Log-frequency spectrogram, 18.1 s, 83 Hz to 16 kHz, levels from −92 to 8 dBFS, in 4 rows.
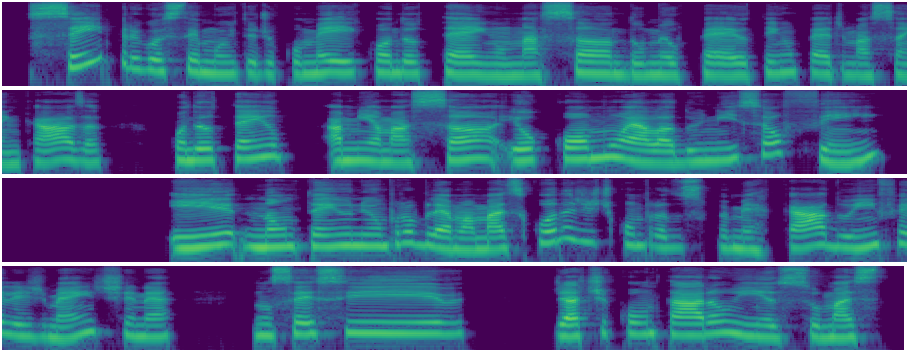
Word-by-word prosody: sempre 290 - +3
gostei 215 -2 0
muito 190 0 -5
de 180 - -9
comer 190 +2 -1
e - - -7
quando 195 -1 -4
eu 190 - -4
tenho 180 -3 -1
maçã 185 +3 +1
do 175 -1 -6
meu 175 -1 -4
pé 170 0 -2
eu 170 - -4
tenho 190 +3 -7
um - - -9
pé 195 -3 -3
de 180 - -15
maçã 170 +1 -3
em 165 0 -7
casa. 180 0 +2 0.3
Quando 205 -1 -1
eu 205 0 +3
tenho 225 +4 0 0.2
a 195 - +4
minha 200 -2 -1
maçã, 205 +5 +2
eu 200 0 +1
como 220 +3 +1
ela 180 -2 +5
do 185 +1 -6
início 220 +8 -2
ao 305 - 0
fim 200 - -5 1.0
e 220 +6 +3
não 220 +1 +1
tenho 230 0 0
nenhum 235 -1 -1
problema, 220 -9 +1
mas 195 +1 +3
quando 290 +4 -1
a - - -2
gente 300 -4 -8
compra 240 -4 -6
no 210 - -11
supermercado, 205 +3 +1
infelizmente, 220 0 -3
né, 195 0 -2 0.4
não 215 0 -3
sei 230 +2 +3
se 240 -1 0 0.5
já 200 0 +9
te 240 +4 -3
contaram 235 0 +3
isso, 195 -2 -2
mas 190 0 +3
205 Hz, 185 wpm, -24 LUFS, 190-235 Hz, 1.0 s, já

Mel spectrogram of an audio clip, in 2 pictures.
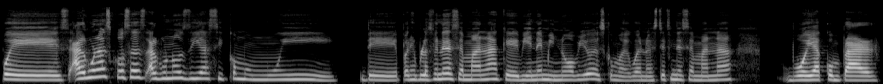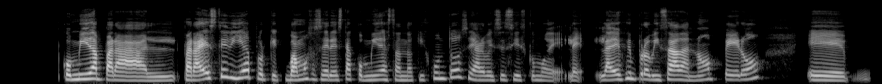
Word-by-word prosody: Pues, 210 -3 +2
algunas 335 +7 +4
cosas, 320 -2 -1
algunos 275 +2 0
días, 270 0 -3
sí 265 -2 -9
como 250 -3 -4
muy 220 -3 -4 0.2
de, 200 -2 -4
por 215 - -5
ejemplo, 220 0 -1
los 215 - -6
fines 250 +1 +3
de 250 - -2
semana 225 +1 0
que 215 -4 -1
viene 205 +2 -2
mi 220 -2 -1
novio, 205 +4 -2
es 235 -1 -5
como 205 -4 -9
de: 180 - -8
"Bueno, 190 0 -7
este 200 +4 -7
fin 225 - -5
de 220 - -4
semana 210 +3 -4 0.4
voy 200 +2 +2
a 210 -1 +3
comprar 195 -2 +3 0.7
comida 240 +2 +6
para 190 -4 +6
el 180 +2 -4
para 205 -1 +8
este 305 +6 +1
día 315 +3 +3
porque 225 -7 -5
vamos 215 +4 +2
a 230 - -10
hacer 220 -1 -3
esta 205 +3 -3
comida 215 0 -4
estando 200 -3 -6
aquí 205 +2 -13
juntos", 280 +7 -4
y, 235 - -4
al 200 -1 0
veces, 200 +1 -8
si 215 - -6
es 200 - -13
como 200 -2 -9
de - - -9
le 195 - -6
la 205 0 0
dejo 225 +6 +1
improvisada, 220 -4 +3
¿no? 225 +6 -6
Pero, 230 +8 -1 0.4
eh, 195 -3 +1
mm, - - -22
215 Hz, 205 wpm, -21 LUFS, 200-240 Hz, 0.7 s, para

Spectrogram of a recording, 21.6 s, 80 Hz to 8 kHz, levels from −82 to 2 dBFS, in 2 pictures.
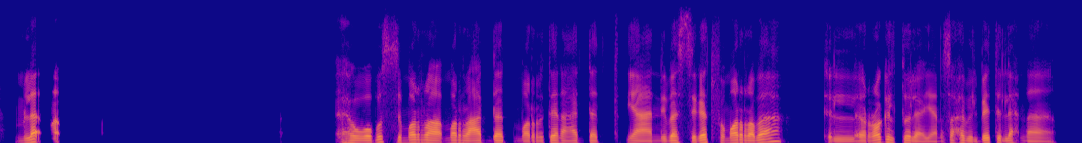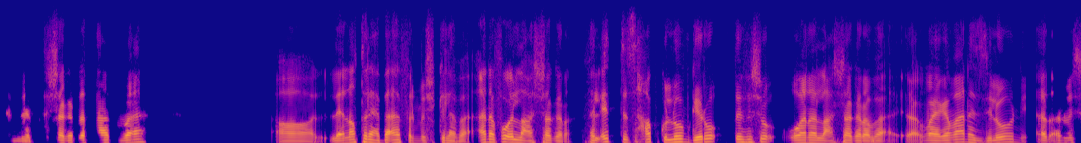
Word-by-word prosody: م - - -14
لأ، - - +5 0.2
م - - +1 2.8
هو 120 0 0
بُصي، 150 -1 -4
مرة 135 -3 +3
مرة 125 -1 0
عدت، 115 0 +1
مرتين 110 +3 -2
عدت، 110 0 -4 0.3
يعني 110 -1 -1
بس 115 0 -1
جات 135 +4 +3
في - - -8
مرة 125 0 +3
بقى 155 +9 +1 0.5
ال 100 -1 -6
الراجل 125 +7 +1
طلع، 115 -6 -2
يعني 90 +1 -6
صاحب 120 +5 -4
البيت 120 +5 -1
اللي 120 0 -2
إحنا 100 -5 -7 0.4
اللي 105 0 -2 0.2
شجرة 125 -2 +1
دي 125 - +5
بتاعته 135 0 +2
بقى 150 +4 +3 1.3
آه، 100 -3 0
لقيناه 115 +5 +4
طلع 150 -4 +3
بقى، 135 +3 +4
فالمشكلة 115 -1 -3
بقى 100 -1 -3
أنا 150 +1 +5
فوق 140 - +5
اللي 140 -3 +4
على 110 - +2
الشجرة، 110 -2 -1
فلقيت 150 +6 0
صحابي 150 +2 -1
كلهم 155 +3 +3
جروا، 145 +5 +5 0.2
طفشوا، 150 +1 0
وأنا 130 0 +3
اللي 125 -4 +2
على 110 - -1
الشجرة 115 -4 +2
بقى. 110 0 -3
ي - - 0
ما 125 0 +4
يا 115 - +4
جماعة 145 +5 +3
نزلوني، 135 +4 -2
أنا - - +3
أنا 120 +1 -5
مش 130 - -9
120 Hz, 160 wpm, -24 LUFS, 110-135 Hz, 2.8 s, لأ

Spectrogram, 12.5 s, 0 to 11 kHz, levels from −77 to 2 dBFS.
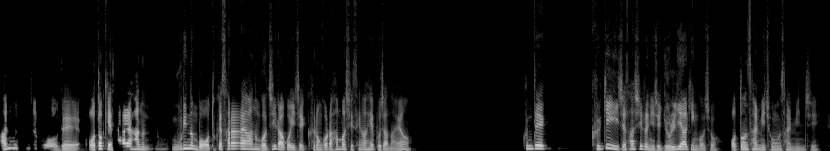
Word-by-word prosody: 아니면 240 0 +1
진짜 230 +1 -18
뭐 135 -3 -1
네 120 -1 +1 0.2
어떻게 170 +3 +5
살아야 200 +3 +4
하는 170 0 0 0.3
'우리는 195 +7 +1
뭐 130 -4 +4
어떻게 155 +9 +1
살아야 200 0 +4
하는 175 -2 0
거지?'라고 155 +2 +2
이제 130 -1 -2
그런 150 +5 -5
거를 140 -1 0
한번씩 170 -4 -2
생각해 155 +2 -3
보잖아요. 130 +2 -4 1.7
근데 210 +1 +3 0.7
그게 190 +6 -1
이제 175 -4 0
사실은 185 -1 -1
이제 125 -2 -3
윤리학인 155 +2 +2
거죠. 115 0 -9
어떤 155 +4 0
삶이 155 -3 -3
좋은 120 -1 -8
삶인지. 115 -1 -11
155 Hz, 350 characters per minute, -23 LUFS, 130-185 Hz, 1.7 s, 어떻게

